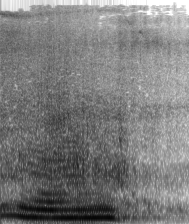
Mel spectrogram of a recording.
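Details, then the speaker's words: Diesel pickup turbo under acceleration: the note rises, then on lift falls into a fading whoosh. This is compressor surge, the two wheels fighting each other, hard on the turbo and a main cause of failures. "basically what that is is when you go to accelerate on your truck and you take off and you hear that whooing noise um at the end right as you lift when it's building boost basically what that is it's the two wheels fighting each other yeah it may sound cool that's really hard on a turbo"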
